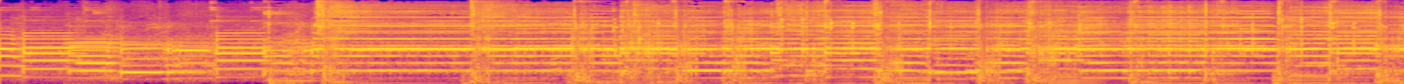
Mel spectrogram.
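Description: Isan traditional band music: a plucked phin-lute melody plays alone, then about two seconds in drums and a bass join with a steady beat under held drone notes.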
